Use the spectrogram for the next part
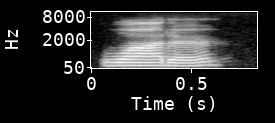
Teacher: like this, and then ter at the end, or like my daughter likes to say der, water. Sometimes you will hear Americans not say that T, and it sounds more like a D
